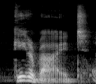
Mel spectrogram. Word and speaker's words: gigabyte: 那么就是 include thirty two gigabyte of storage，三十二 G 的一个内存。 The mid-tier model，那么再往上中档的手机的内存呢，has one hundred twenty eight gigabyte。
